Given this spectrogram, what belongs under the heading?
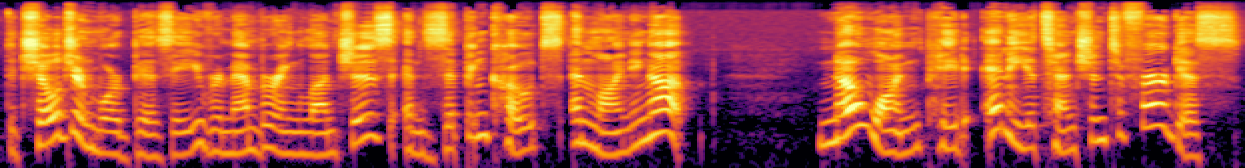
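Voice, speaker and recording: A woman reading a children's story aloud in an expressive, deliberate narrating style. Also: mid-range voice. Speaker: storybook reader.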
